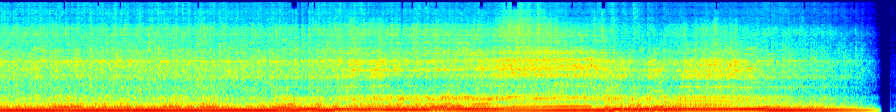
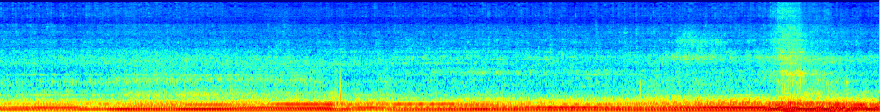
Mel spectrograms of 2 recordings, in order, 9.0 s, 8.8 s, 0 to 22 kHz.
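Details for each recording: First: 1992 Saab 900 2.1 non-turbo with a newly welded exhaust: loud deep unmuffled startup and blips with a light metallic rattle from an exhaust hanger not yet adjusted. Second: 1992 Saab 900 naturally aspirated 2.1 with newly welded replacement exhaust: deep, even exhaust note rising and falling smoothly with revs, no rattles or blowing leaks; normal, sealed exhaust.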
